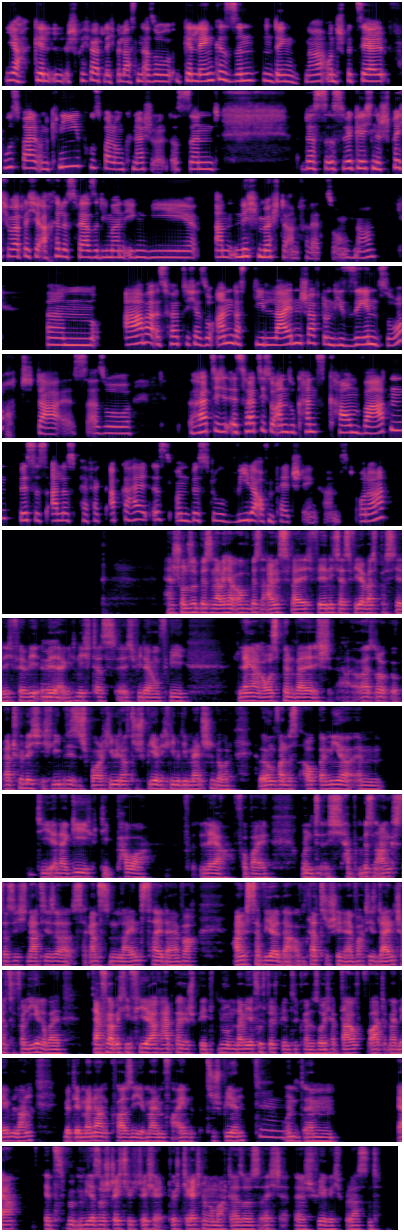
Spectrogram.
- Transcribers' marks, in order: stressed: "Sehnsucht"; other noise; tapping
- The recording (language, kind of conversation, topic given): German, advice, Wie kann ich nach einer längeren Pause meine Leidenschaft wiederfinden?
